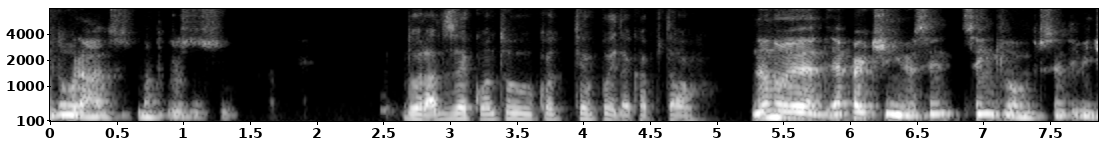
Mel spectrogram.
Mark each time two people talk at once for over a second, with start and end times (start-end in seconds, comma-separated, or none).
none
